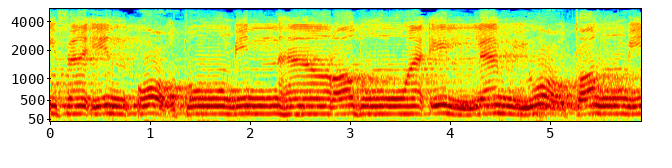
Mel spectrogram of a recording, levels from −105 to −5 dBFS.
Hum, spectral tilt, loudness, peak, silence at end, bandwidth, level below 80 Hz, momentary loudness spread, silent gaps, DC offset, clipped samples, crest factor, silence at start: none; -8.5 dB/octave; -9 LUFS; 0 dBFS; 0 s; 5.4 kHz; -44 dBFS; 2 LU; none; under 0.1%; 0.2%; 8 dB; 0 s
